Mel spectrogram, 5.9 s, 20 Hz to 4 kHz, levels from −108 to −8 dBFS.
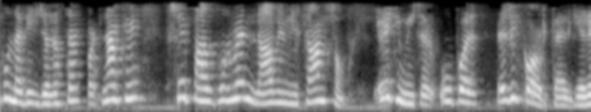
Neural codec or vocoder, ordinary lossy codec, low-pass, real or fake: codec, 16 kHz, 2 kbps, X-Codec, HuBERT features, trained on balanced general audio; MP3, 32 kbps; 3.6 kHz; fake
